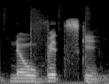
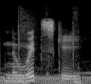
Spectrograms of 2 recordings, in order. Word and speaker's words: Nowitzki: nga German si Dirk Nowitzki. Ang W sa ilaha kay pronounce siyag V. So imbis Nowitzki Nowitzki.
